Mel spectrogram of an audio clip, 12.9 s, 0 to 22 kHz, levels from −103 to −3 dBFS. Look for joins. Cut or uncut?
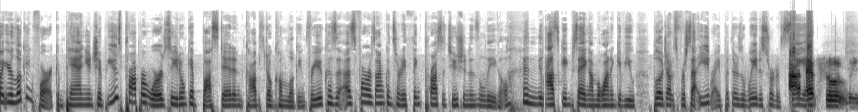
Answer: cut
